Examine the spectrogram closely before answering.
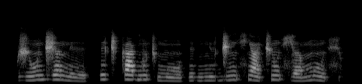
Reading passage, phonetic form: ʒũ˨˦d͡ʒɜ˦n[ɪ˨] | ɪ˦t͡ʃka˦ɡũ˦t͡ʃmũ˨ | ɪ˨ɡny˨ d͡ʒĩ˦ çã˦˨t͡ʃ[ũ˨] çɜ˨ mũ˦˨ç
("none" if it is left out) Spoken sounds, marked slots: ɪ˨, ũ˦

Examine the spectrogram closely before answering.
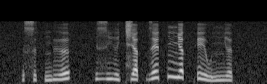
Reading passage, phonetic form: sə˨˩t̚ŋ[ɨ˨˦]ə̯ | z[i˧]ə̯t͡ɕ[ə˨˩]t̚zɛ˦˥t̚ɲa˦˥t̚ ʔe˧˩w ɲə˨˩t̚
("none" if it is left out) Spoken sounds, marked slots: ɨ˨˦, i̤˨˩, a˨˩

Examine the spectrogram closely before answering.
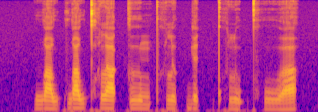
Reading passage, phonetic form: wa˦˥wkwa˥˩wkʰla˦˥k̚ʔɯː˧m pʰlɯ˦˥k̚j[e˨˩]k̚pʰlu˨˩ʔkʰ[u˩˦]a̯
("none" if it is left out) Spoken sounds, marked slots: e˥˩, u˩˦

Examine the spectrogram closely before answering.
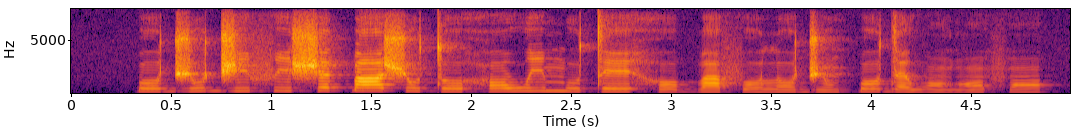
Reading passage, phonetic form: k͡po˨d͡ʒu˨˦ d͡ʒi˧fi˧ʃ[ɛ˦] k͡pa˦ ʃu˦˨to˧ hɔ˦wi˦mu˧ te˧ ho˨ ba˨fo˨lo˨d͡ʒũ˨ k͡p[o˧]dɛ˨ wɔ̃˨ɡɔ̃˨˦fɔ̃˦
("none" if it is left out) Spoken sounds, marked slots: ɛ˦, o˧

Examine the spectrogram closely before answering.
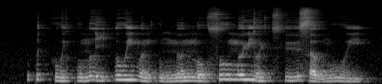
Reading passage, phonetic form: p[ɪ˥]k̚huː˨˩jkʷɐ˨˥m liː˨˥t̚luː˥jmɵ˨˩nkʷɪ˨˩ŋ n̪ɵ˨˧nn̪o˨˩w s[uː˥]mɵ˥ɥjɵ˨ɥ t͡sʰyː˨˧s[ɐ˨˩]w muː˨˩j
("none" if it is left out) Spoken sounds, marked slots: ɪ˥, uː˥, ɐ˨˩

